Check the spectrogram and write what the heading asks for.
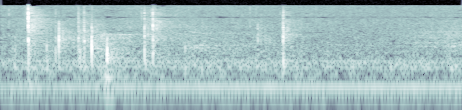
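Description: Shiny foil food pouches crinkling and rustling as they are handled and lifted out of a plastic bucket, a few short, light crackles.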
